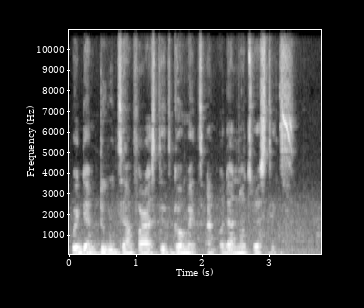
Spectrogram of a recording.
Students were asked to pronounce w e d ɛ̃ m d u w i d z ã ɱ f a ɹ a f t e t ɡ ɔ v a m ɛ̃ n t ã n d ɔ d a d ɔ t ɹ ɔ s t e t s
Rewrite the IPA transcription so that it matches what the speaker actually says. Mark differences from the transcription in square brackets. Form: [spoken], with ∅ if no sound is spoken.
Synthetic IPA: w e d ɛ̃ m d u w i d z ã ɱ f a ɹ a [s] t e t ɡ ɔ v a m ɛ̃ n t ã n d ɔ d a [n] ɔ t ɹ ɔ s t e t s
